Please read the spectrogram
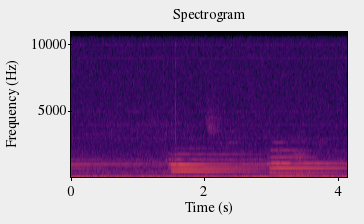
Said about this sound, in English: So, hear the bells?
